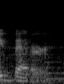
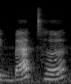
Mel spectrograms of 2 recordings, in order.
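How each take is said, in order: First: BETTER with d-like t, final r; soft flapped T. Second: BETTER with hard t, ending uh; strong T, no r. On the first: Teacher modelling for students, American flapped BETTER. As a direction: say BETTER as "bedder". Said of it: "but we say better". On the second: Teacher showing students what to avoid, crisp r-less BETTER. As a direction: say BETTER as "bet-tuh". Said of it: "We don't say better". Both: Shown as a demonstration.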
